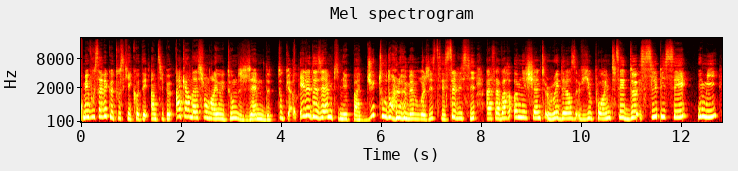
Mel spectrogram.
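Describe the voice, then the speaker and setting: A woman's voice: medium pitch, a little mellow. A young woman who hosts a book unboxing vlog and talks in a casual, enthusiastic, exclamatory way. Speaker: book vlogger.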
